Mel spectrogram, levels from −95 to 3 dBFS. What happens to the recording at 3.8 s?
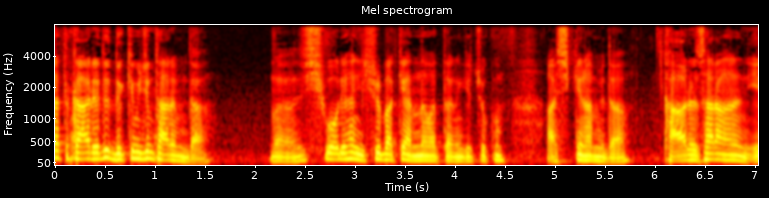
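Nothing goes wrong at 3.8 s; the speech there plays through intact, with no dropout, click or distortion.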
